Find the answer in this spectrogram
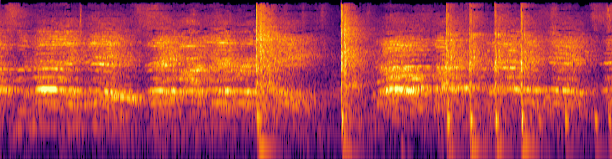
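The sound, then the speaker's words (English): Protesters chant inside and outside a Senate Finance Committee hearing room as a health-care bill hearing opens. The crowd's voices rise and fall under a few sharp, loud thuds that cut in during the second half. “And as you hear, immediately protesters inside and outside the hearing room began chanting.”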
